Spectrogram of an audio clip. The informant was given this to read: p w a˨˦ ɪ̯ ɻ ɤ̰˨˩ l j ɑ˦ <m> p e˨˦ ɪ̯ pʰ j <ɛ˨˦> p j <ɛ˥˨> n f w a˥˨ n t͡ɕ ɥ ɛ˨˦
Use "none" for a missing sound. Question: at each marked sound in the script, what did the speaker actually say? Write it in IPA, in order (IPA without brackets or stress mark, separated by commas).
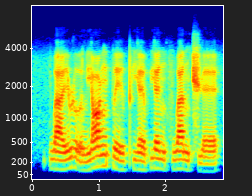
ŋ, ɛ˨˦, ɛ˥˨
